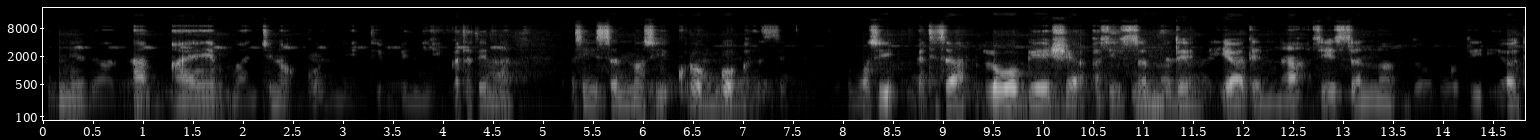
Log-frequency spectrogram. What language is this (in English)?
Sidamo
